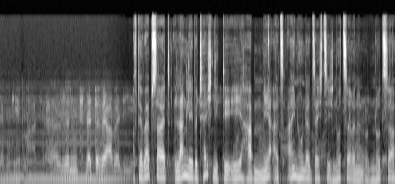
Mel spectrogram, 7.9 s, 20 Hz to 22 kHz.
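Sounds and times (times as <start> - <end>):
tinny voice from an old valve radio: 0.0 - 2.8
old valve radio low hum: 0.0 - 7.8
old valve radio switch click: 0.3 - 0.6
speech: 1.3 - 7.8.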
